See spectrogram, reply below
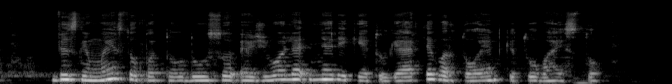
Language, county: Lithuanian, Alytus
